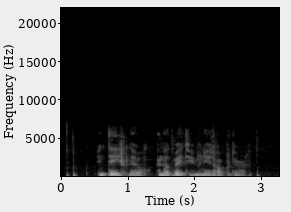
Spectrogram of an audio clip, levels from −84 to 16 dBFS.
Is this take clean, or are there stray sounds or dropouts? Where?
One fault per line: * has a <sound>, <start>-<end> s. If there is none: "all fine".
all fine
